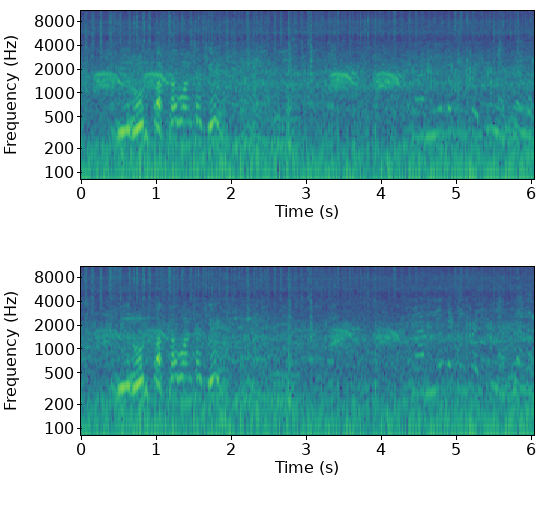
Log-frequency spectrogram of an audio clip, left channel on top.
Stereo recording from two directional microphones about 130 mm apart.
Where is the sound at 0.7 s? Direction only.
15° right (ahead or behind).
